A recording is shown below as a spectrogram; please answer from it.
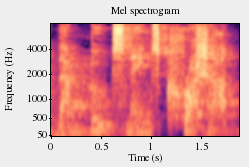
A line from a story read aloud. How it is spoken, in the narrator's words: the Christmas pig whispered in Jack's ear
